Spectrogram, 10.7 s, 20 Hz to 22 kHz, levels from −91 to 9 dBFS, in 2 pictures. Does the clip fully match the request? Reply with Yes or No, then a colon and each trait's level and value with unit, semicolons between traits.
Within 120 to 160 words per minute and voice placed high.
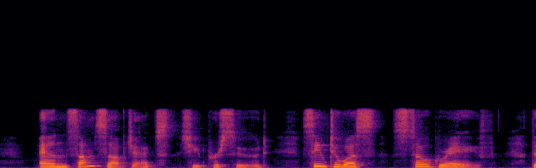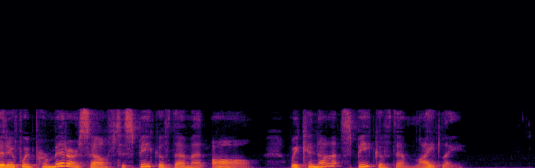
Yes: average, 150 wpm; high, 220 Hz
